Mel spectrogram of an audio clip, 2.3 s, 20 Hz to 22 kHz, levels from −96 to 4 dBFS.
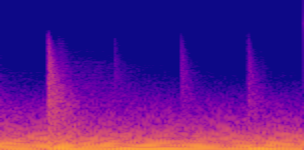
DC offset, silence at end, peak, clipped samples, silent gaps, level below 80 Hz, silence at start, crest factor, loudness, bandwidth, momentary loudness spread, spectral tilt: under 0.1%; 0 s; -12 dBFS; under 0.1%; none; -24 dBFS; 0 s; 10 dB; -24 LUFS; 5.6 kHz; 3 LU; -10 dB/octave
